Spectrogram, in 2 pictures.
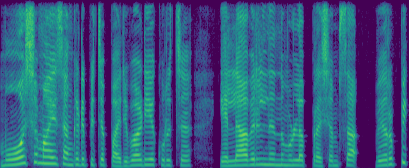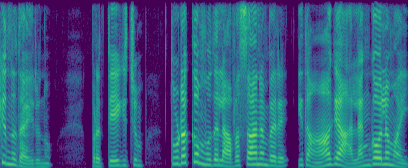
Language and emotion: Malayalam, disgusted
